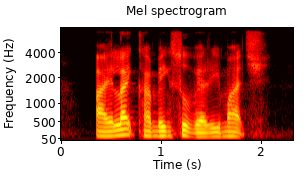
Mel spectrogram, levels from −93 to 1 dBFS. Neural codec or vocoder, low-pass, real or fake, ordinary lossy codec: none; 7.2 kHz; real; none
